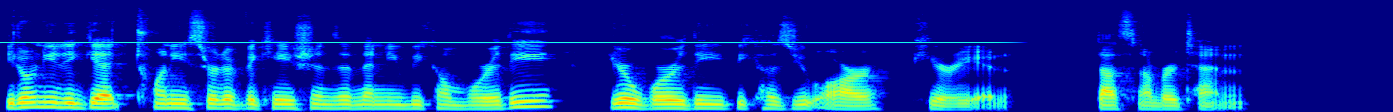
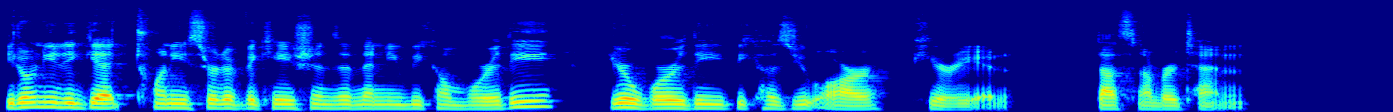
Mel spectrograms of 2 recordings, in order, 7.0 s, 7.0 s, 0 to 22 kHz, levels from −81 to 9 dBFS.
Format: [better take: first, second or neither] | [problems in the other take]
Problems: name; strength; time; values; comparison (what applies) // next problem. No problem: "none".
second | high-pitched whine; noticeable; until 5 s; 4.5 kHz, 20 dB below the speech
